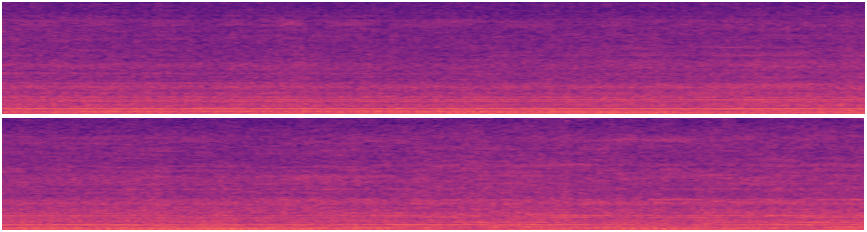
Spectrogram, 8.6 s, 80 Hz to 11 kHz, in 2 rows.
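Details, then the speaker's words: Restored Hoover Junior Dirtsearcher 1354A upright vacuum after a stretched agitator belt was replaced: steady, even motor hum with a constant high tone and smooth brush whirr, no slipping or flapping; belt drive healthy. "so yeah both works really really well"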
